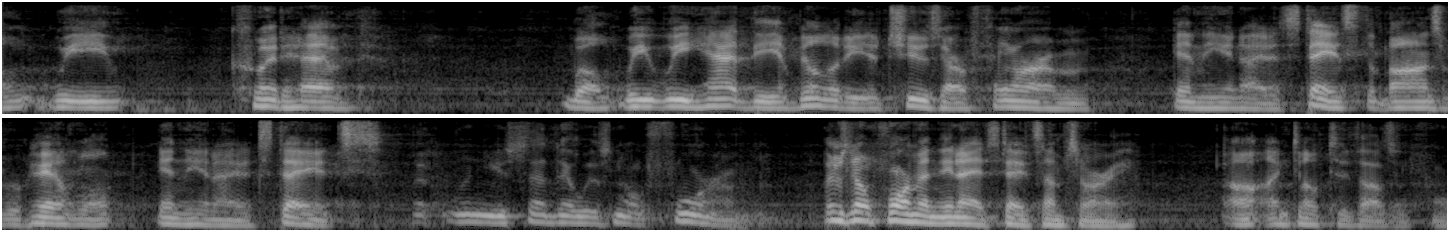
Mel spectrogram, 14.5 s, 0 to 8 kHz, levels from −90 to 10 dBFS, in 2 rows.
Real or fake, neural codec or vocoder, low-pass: fake; codec, 24 kHz, 3 kbps, HILCodec; 7.2 kHz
